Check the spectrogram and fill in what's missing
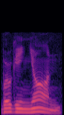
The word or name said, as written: bourguignonne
